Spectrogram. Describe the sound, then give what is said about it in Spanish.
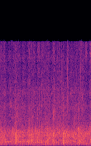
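A church audience applauds God during a sermon with steady, dense clapping that stays fairly even throughout, a continuous patter of many hands without a clear beat and no voices standing out. “Dios, denle un aplauso al dueño.”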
